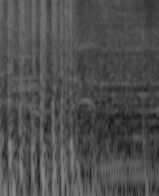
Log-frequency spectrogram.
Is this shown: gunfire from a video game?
yes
